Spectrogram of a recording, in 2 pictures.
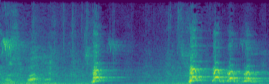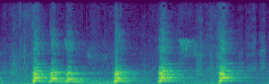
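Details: Training session for an unmanageable German Shepherd, second lesson: sharp, ringing barks in short runs of two to four, separated by brief pauses, a person's voice faintly audible between bursts.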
